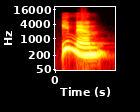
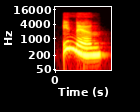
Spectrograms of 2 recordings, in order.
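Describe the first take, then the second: No difference in how they are said.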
